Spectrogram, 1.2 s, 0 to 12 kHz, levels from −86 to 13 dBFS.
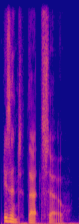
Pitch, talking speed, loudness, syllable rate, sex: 135 Hz, 150 wpm, -20 LUFS, 3.1 syllables/s, female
